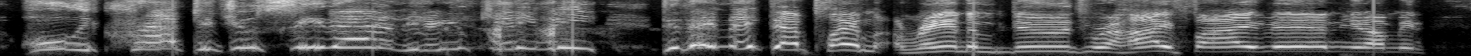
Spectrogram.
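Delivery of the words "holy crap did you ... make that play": put-on, very high yelling in disbelief. Recalling working an NFL game on the sidelines, retelling yelling like a fan. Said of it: "I'm yelling like a fan".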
